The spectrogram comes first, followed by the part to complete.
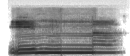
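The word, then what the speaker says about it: إِنَّ: Ya, i-nya harus jelas dulu ya. Inna, i-nya jelas dulu bunyi i ya.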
